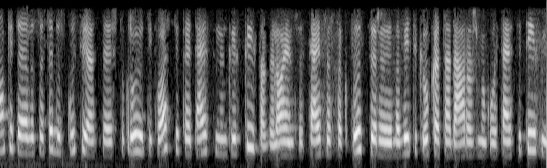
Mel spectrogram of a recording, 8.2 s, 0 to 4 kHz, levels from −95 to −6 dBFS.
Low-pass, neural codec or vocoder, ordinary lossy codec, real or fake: 3.6 kHz; none; AAC, 24 kbps; real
